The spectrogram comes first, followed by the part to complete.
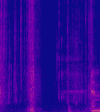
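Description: Plastic packaging of nitrile garden gloves crinkling as it is handled and set down, in a few short rustles during the first half-second or so, then a brief lull.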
